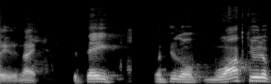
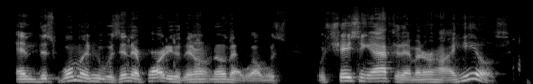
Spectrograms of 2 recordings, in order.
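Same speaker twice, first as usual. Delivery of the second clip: plain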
